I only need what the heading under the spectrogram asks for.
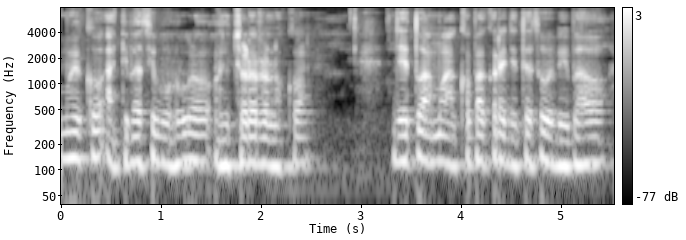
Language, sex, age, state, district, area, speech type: Odia, male, 18-30, Odisha, Mayurbhanj, rural, spontaneous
